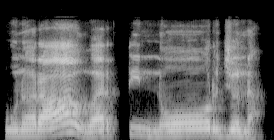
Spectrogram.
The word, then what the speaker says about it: पुनरावर्तिनोऽर्जुन: এর মানে হচ্ছে অ, অর্জুনের জায়গায় অবগ্রহ বসিয়েছে, কিন্তু যেখানে অবগ্রহ থাকবে সেখানে অ এর উচ্চারণ হবে না। ক্লিয়ার? তাহলে উচ্চারণ কি হবে না, তার আগের যে স্বরবর্ণ আছে তার উচ্চারণটা লম্বা হবে। তাহলে পুনরাবর্তিনোর্জুনা।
